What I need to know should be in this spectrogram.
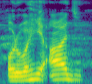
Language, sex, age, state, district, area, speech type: Urdu, male, 18-30, Uttar Pradesh, Ghaziabad, urban, spontaneous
